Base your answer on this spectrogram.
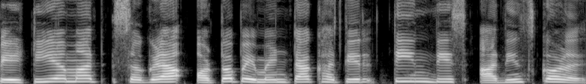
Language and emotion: Goan Konkani, neutral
